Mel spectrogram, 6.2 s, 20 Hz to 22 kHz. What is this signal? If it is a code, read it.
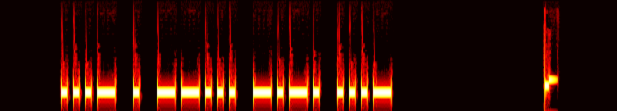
Morse code, heard as a keyed tone, about 20 wpm, 700 Hz. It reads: VE7CV
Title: 2023 SOTA Chaser Call Signs - 20wpm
